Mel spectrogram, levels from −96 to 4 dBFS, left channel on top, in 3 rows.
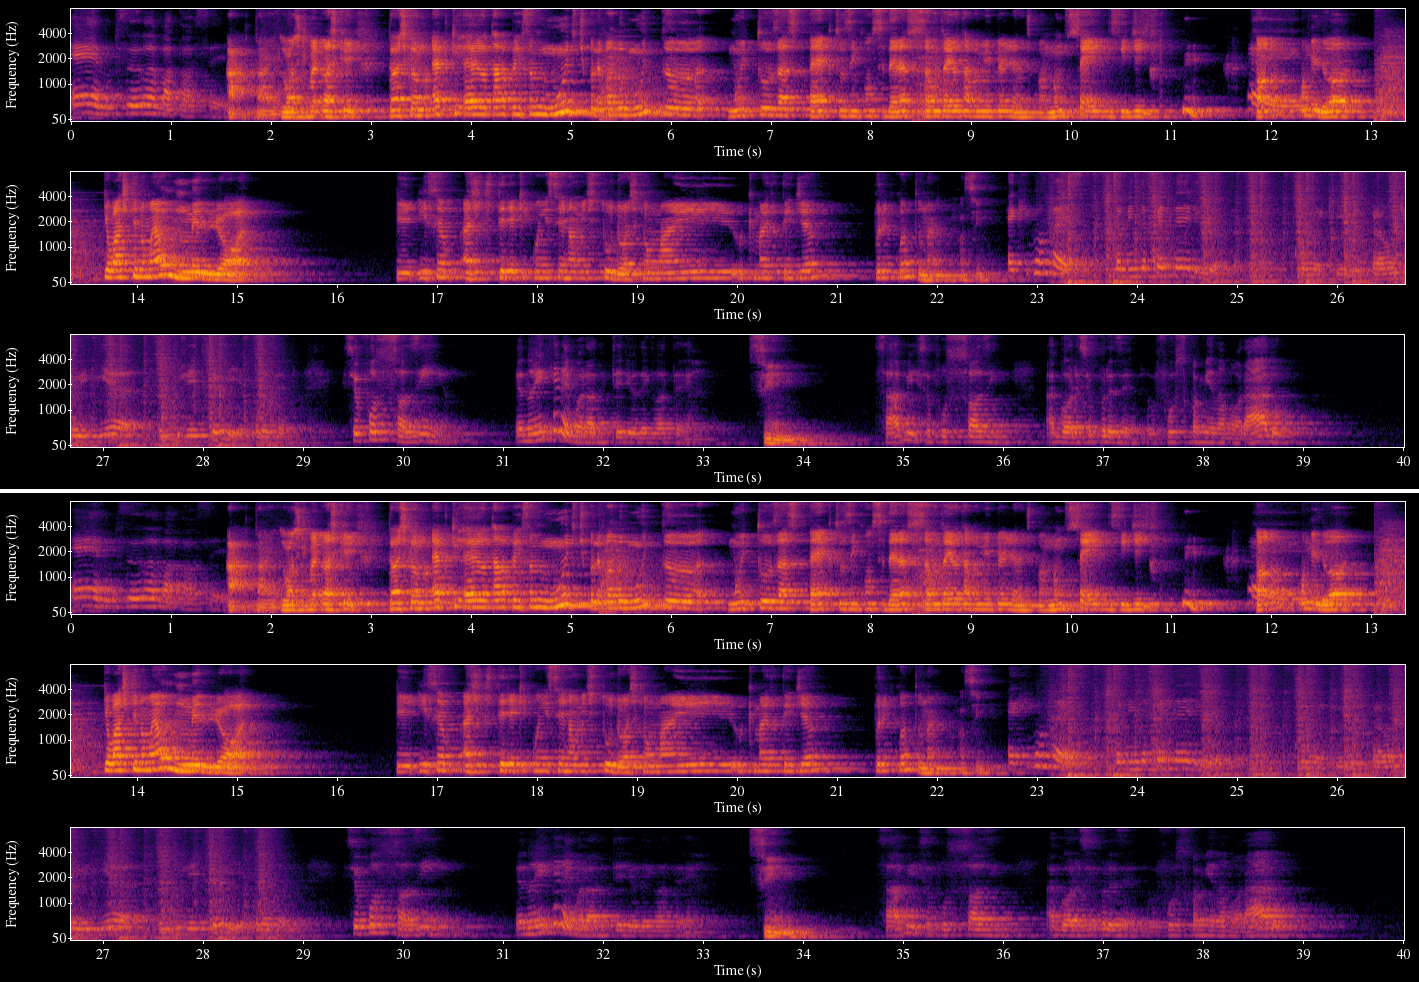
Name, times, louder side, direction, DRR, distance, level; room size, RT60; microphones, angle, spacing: voice 1, 0.0-1.6 1.9-2.3 11.8-12.8 22.7-23.5 23.8-25.3 25.6-28.9 29.4-30.5 31.1-33.0 34.8-36.1 36.4-38.9, left 2 dB, 55° left, 6 dB, 0.6 m, -35 dB
voice 2, 1.6-11.4 11.9-12.8 13.7-15.2 16.6-20.9 21.4-22.6 33.5-34.0, equal, ahead, 4 dB, 0.4 m, -24 dB
sound 1, 5.3-6.5 8.4-9.6 13.0-14.3, equal, 30° right, 1.1 m, -39 dB
sound 2, 23.0-28.7, left 1 dB, 20° left, 0.8 m, -41 dB
6.7 x 3.5 x 4.7 m, 1.1 s
head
